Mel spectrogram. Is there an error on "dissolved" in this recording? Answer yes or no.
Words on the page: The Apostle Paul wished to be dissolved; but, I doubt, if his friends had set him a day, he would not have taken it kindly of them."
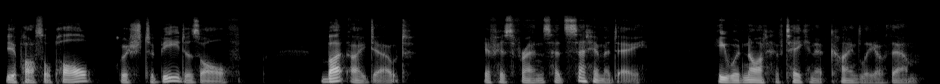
yes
